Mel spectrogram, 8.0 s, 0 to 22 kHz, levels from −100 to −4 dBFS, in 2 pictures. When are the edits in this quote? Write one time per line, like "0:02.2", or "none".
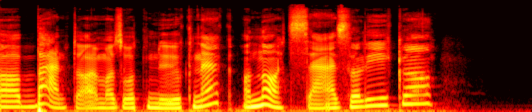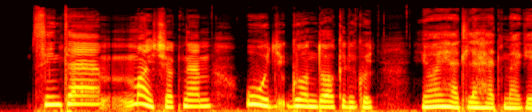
none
